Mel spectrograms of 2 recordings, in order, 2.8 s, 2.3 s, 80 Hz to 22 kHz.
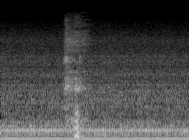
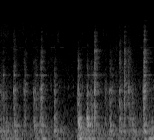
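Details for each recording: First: GE Infusor GTWN5050M0WS H.E. washer running empty, drain pump pumping out: a loud, steady low drone with one brief click, louder than the machine itself; operating normally. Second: GE Infusor GTWN5050M0WS H.E. washer running empty, around the rinse stage: irregular bursts of rattling clatter like loose chain links, which the owner jokes is rattling its chains; cause unclear.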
